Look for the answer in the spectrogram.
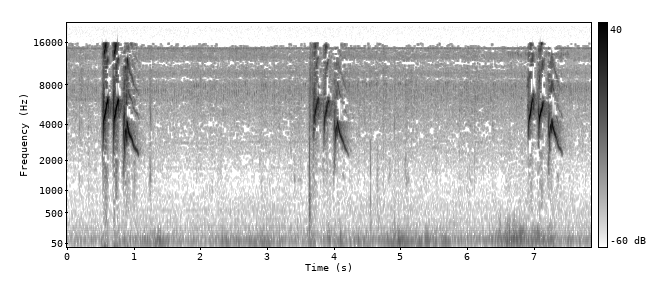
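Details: Cinereous tit (gelatik batu) song used as a master recording to train captive birds: three bursts of three or four high, sharp, descending whistled notes, repeated about every three seconds over a quiet low rumble.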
